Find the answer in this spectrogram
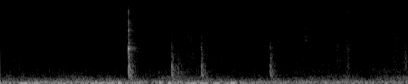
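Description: Fingers separating and handling a stack of pinked-edge cotton fabric squares: a handful of sharp clicks and light rustles, the loudest a little over a second in.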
